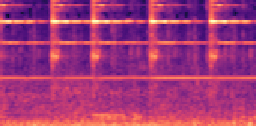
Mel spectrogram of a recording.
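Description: A small bell in Lethal Company rings in four evenly spaced bright dings, clear and close over a low steady hum, with no talk.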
